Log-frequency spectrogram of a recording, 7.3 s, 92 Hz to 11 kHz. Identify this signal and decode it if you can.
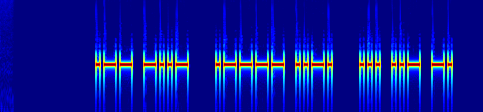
Morse code, heard as a keyed tone, about 20 wpm, 700 Hz. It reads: WX 1F SUN
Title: Practice QSO - Exchange 2 - Info - 20wpm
